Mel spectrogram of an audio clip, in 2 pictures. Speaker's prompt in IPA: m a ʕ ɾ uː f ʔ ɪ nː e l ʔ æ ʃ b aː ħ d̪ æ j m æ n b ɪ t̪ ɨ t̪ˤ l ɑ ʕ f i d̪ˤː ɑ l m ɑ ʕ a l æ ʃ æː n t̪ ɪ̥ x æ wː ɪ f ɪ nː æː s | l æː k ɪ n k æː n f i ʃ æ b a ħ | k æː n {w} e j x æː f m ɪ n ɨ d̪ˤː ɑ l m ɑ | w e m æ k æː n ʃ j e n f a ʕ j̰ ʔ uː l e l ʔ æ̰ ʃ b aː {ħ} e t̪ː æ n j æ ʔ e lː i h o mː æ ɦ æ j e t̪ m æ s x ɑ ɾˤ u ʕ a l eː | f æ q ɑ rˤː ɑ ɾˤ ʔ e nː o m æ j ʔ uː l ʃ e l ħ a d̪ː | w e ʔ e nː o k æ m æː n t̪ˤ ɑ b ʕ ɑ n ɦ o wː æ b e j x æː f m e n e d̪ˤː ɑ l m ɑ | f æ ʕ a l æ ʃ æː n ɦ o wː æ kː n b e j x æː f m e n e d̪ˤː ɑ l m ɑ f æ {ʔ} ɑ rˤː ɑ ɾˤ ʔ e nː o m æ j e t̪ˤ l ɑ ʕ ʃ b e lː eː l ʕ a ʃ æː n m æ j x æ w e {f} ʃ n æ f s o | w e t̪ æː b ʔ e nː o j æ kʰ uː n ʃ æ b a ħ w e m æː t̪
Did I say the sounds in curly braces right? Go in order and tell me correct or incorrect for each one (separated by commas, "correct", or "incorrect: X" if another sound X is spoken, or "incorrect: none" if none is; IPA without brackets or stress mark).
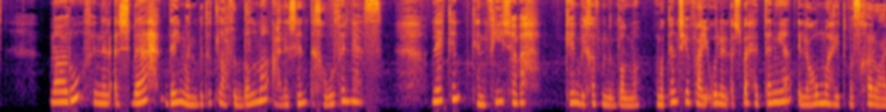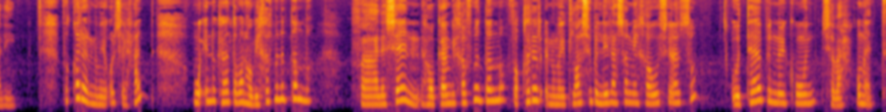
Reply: incorrect: b, correct, incorrect: q, correct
